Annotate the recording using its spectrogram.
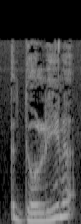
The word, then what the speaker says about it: dolina: A dolina treba izgovoriti ravno, a ne da, s akcentom na prvom delu.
